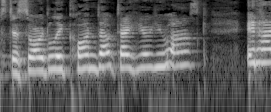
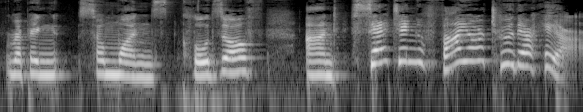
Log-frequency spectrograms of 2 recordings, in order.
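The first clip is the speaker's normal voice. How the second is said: ordinary delivery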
